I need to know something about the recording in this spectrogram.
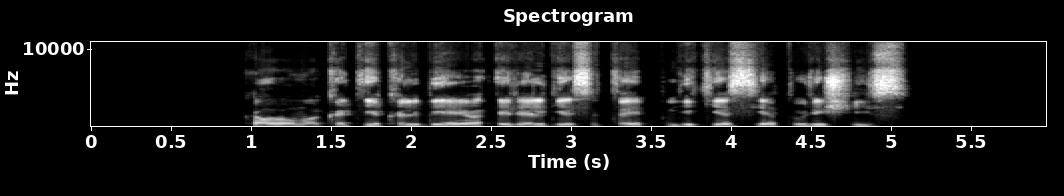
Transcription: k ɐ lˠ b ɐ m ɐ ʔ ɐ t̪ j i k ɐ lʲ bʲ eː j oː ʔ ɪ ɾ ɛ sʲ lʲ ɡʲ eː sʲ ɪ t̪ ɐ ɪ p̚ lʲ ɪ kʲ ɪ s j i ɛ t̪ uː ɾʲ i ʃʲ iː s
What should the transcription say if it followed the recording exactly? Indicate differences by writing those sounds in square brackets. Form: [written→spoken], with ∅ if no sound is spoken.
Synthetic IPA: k ɐ lˠ b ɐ m ɐ [ʔ→k] ɐ t̪ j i k ɐ lʲ bʲ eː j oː ʔ ɪ ɾ ɛ [sʲ→∅] lʲ ɡʲ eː sʲ ɪ t̪ ɐ ɪ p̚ lʲ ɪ kʲ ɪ s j i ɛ t̪ uː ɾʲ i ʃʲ iː s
